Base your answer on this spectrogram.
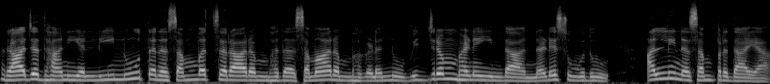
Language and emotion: Kannada, neutral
